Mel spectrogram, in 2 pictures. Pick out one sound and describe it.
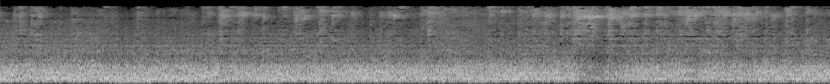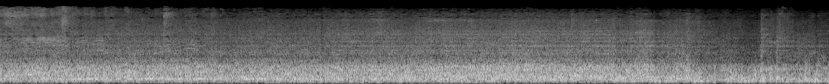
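A passenger train roars through a tunnel, the noise echoing off the walls.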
